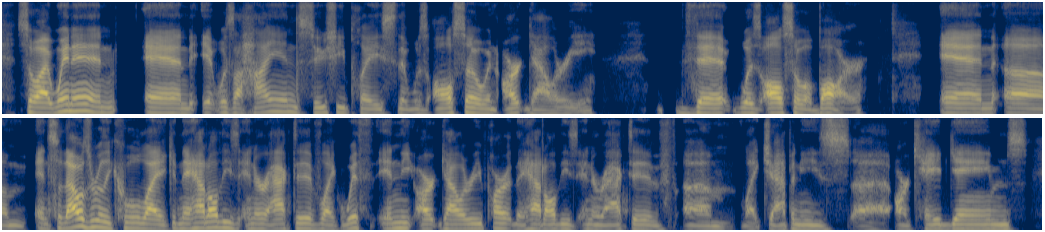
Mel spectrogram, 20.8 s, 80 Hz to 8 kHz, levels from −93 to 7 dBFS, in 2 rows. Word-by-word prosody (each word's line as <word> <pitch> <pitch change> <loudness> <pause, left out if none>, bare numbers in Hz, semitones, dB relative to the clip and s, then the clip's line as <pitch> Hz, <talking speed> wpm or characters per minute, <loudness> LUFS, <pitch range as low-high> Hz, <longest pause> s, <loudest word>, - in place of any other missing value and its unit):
so, 140 -2 +1
I 130 -1 +10
went 155 +7 +4
in, 150 -7 +3 0.3
and 125 -2 +3
it - - -3
was 135 -2 -6
a - - +1
high-end 150 +1 -3
sushi 130 0 -6
place 115 -2 -5
that 115 -2 -8
was 110 -2 -11
also 125 0 +1
an 110 -2 -7
art - - +1
gallery, 90 -3 -8 1.0
that 125 -2 +3
was 125 -2 -3
also 125 -2 +5
a 105 - -6
bar, - - +2 0.8
and, 125 -1 +3
um, 115 -5 +1
and, 130 -2 -5
so, 145 - -2
that - - +10
was 190 -4 +5
really 165 -4 0
cool, 145 0 -5
like, 125 -4 +4
and 135 - -9
they 130 - +3
had 145 +1 +3
all 160 +1 +8
these 150 -4 -5
interactive, 130 0 -2
like 110 -5 -2
within 140 +1 -5
the 145 -1 -5
art 125 0 +2
gallery 125 +1 0
part, 135 -3 -1
they 110 - -7
had 125 0 +1
all 120 0 +2
these 120 -4 -9
interactive, 115 -1 -6 0.2
um, 100 -4 -7
like, - - -8
Japanese, 110 -5 -4
uh, 330 +2 -5
arcade 120 -1 -5
games 120 -1 -3
125 Hz, 155 wpm, -24 LUFS, 115-135 Hz, 1.0 s, I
